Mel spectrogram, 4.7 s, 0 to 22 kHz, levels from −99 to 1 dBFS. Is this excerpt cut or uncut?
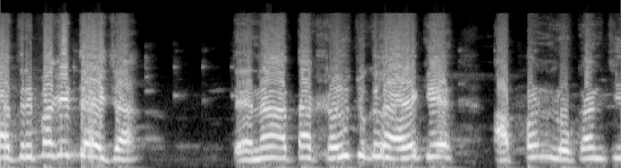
uncut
